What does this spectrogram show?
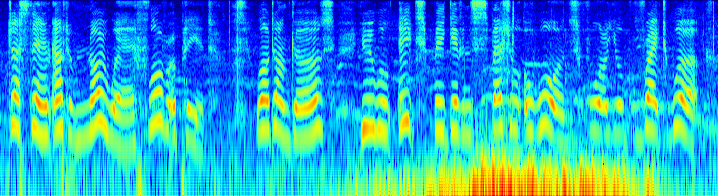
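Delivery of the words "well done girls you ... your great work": ordinary delivery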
